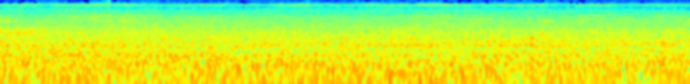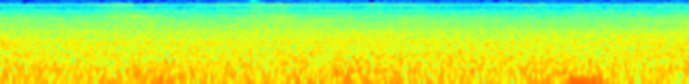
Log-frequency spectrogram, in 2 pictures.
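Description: Rear-engined jet airliner taxiing, its engines giving a steady rush of noise.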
